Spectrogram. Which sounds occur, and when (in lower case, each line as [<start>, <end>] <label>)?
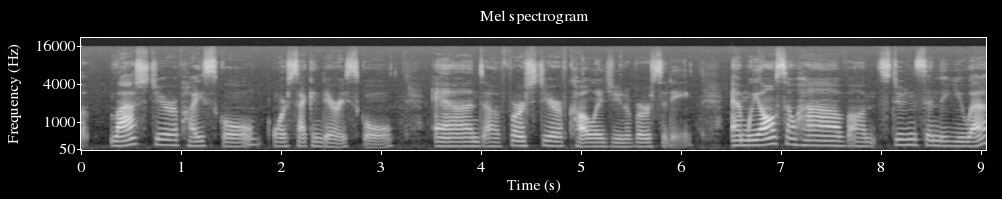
[0.00, 9.05] background noise
[0.27, 3.08] woman speaking
[3.12, 3.51] breathing
[3.52, 6.07] woman speaking
[6.15, 6.46] breathing
[6.48, 9.05] woman speaking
